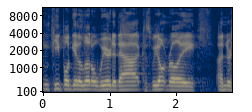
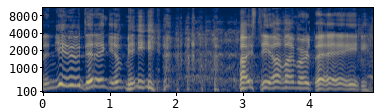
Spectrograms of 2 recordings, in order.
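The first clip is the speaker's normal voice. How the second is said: put-on crying little boy; 5 semitones higher, slower than usual. Preacher voices crying son.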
